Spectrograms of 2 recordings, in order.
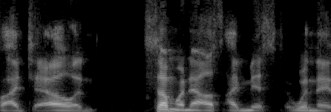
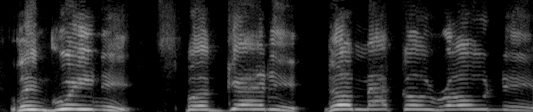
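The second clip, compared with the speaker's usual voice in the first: acted, very high, loud, wild play-by-play screaming; 6 dB louder than usual. Acting out what happened every time Moretti made a play, imitating Dick Vitale screaming. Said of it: "Dick Vitale just started screaming like".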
